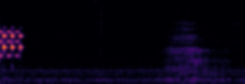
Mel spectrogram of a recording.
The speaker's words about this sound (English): And oh, we got a we got a caller calling in.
